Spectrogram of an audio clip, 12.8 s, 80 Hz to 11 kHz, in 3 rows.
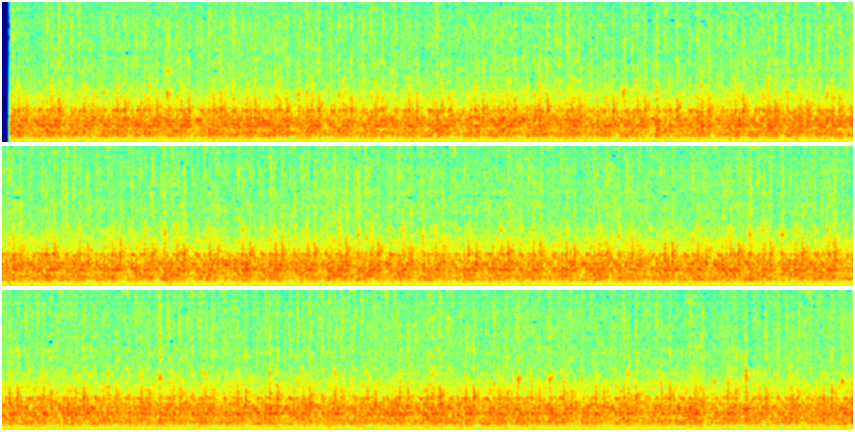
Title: IDI Knocking sound 1.MTS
